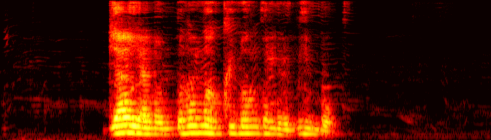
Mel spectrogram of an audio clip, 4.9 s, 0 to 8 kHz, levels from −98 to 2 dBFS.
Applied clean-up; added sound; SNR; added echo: neural mask model DeepFilterNet 3.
